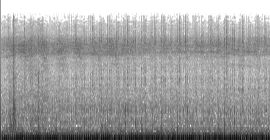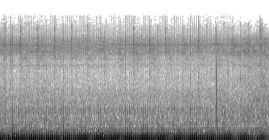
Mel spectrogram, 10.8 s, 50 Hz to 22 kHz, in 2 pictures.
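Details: Mitsubishi 4G64 engine converted to 4G63: lumpy idle, pulses stumbling unevenly about three a second with loose clatter on top; rough idle, cause unknown.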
